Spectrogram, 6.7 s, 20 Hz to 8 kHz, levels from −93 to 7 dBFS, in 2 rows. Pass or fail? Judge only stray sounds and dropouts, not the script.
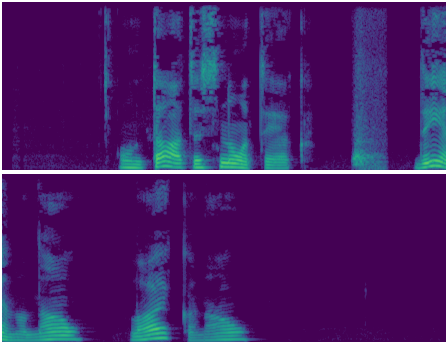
fail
